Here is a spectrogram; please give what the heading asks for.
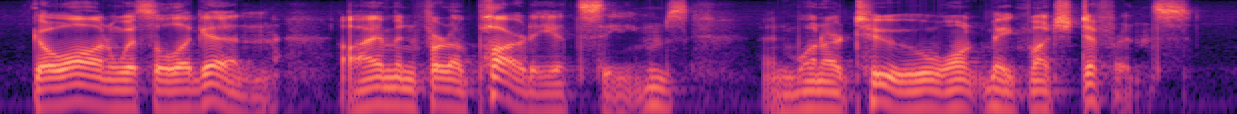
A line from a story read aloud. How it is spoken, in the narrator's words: growled Bjorn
